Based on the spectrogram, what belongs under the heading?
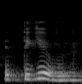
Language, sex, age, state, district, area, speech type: Odia, female, 18-30, Odisha, Puri, urban, spontaneous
